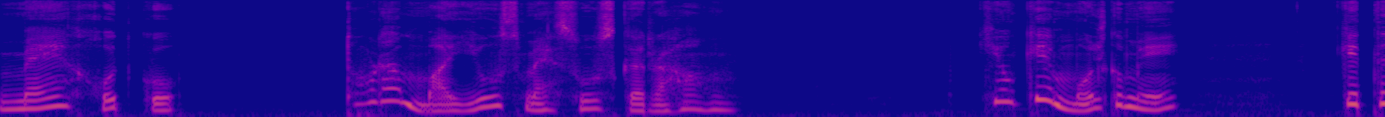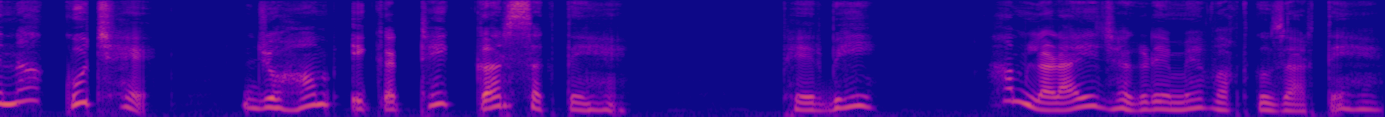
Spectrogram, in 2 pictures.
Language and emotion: Urdu, sad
